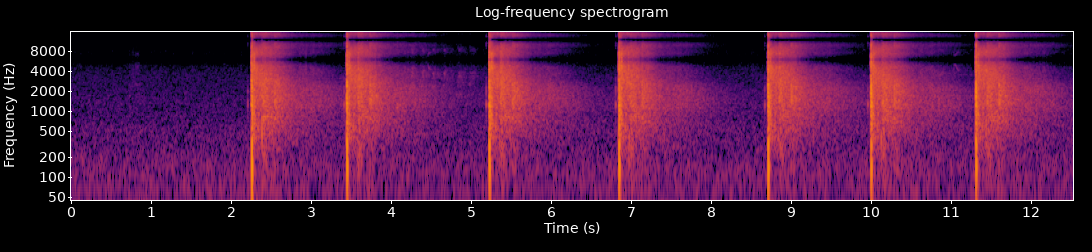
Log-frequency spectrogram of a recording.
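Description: Seven shots from a Marlin 795 semi-automatic .22 LR rifle, fired one after another about one to two seconds apart, each sharp crack followed by a long echo dying away.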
